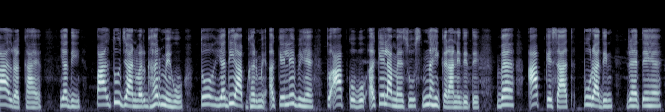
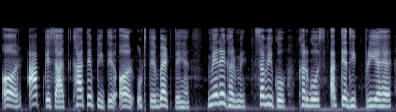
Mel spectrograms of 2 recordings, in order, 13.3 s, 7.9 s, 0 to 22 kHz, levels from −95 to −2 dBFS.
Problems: none marked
